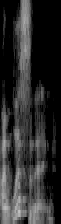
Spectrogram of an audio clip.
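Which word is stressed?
listening. The stress is on "listening".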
